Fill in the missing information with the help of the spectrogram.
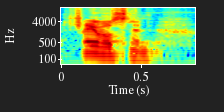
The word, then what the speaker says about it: Shavelson: If you hung around for an hour and 31 and don't know, how do you pronounce it? Shavelson? – No, you nailed it. Shavelson. Yeah, good job. – Shavelson.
